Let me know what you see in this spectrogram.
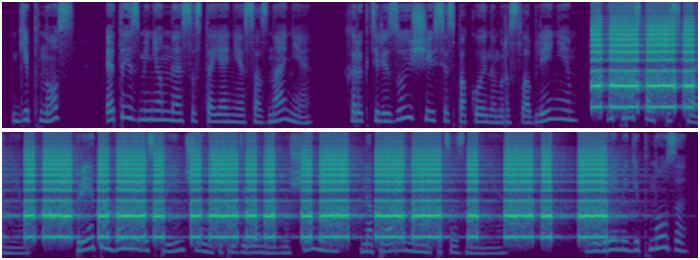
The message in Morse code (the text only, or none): PARLAMENT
